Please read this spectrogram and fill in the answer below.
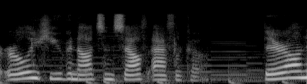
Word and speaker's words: Theron: huguenots in south africa thereon is an oxyton surname pronounced in afrikaans as she grew up on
